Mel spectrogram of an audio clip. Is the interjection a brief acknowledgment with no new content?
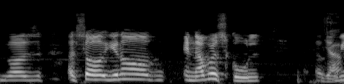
Yes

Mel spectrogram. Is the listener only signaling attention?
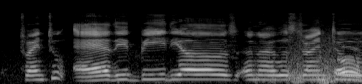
Yes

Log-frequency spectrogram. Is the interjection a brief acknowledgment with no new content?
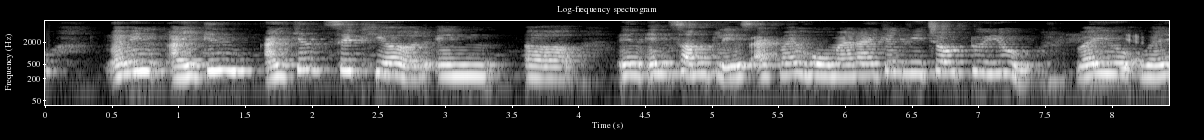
Yes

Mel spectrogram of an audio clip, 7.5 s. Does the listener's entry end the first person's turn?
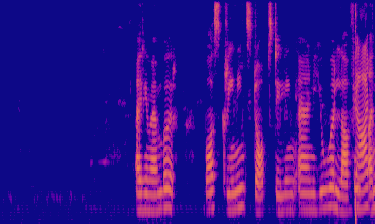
Yes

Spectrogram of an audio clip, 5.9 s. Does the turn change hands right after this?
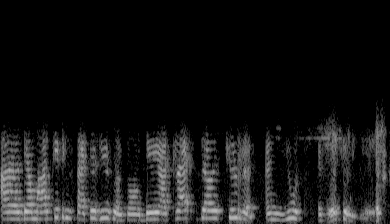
Yes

